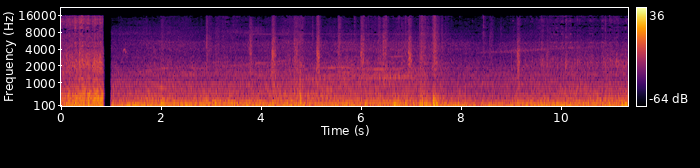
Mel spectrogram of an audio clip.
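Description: A bus engine hums as it pulls away and fades.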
